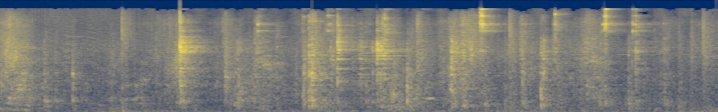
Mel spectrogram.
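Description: Several men talk and call out nearby in an echoing room.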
